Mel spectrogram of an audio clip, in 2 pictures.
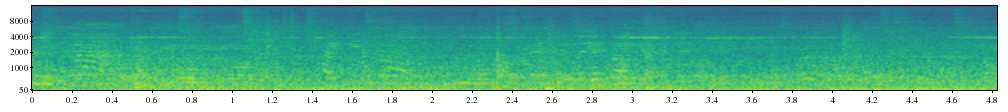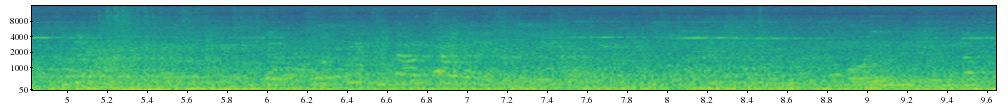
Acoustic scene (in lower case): subway station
